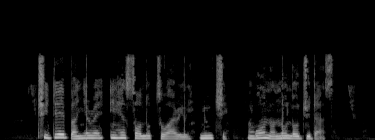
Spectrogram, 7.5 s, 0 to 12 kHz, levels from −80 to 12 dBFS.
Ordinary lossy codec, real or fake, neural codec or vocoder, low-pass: MP3, 32 kbps; fake; codec, 16 kHz, 4 kbps, FreqCodec, larger model; 7.2 kHz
